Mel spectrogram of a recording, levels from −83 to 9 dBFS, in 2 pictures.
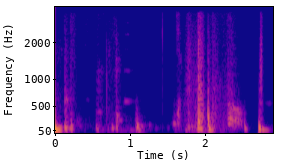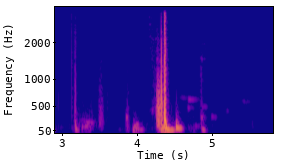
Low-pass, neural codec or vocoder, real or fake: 3.6 kHz; codec, 16 kHz, 0.5 kbps, X-Codec, HuBERT features, trained on general audio; fake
